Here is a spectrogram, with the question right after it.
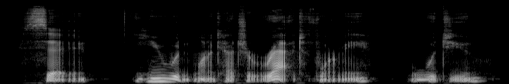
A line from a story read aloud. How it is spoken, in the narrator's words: The Neasel purred in reply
